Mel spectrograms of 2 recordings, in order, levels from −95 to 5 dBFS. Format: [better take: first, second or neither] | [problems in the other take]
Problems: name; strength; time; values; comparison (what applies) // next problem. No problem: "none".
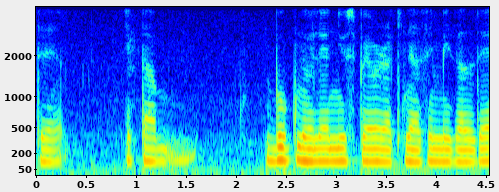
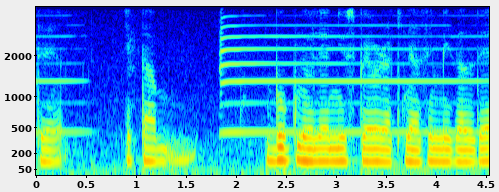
first | background sound (Wind instrument, woodwind instrument); 13 dB below the speech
